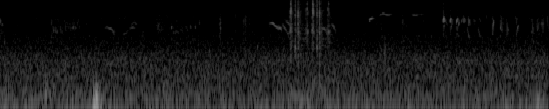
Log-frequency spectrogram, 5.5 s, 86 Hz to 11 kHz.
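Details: Young male Desert Wheatear in first-winter plumage sub-singing among boulders and beach at Little Porth Askin, St Agnes, Scilly, 22 March 2015: soft, thin whistled notes and brief scratchy bursts, quiet against a constant rushing background noise.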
